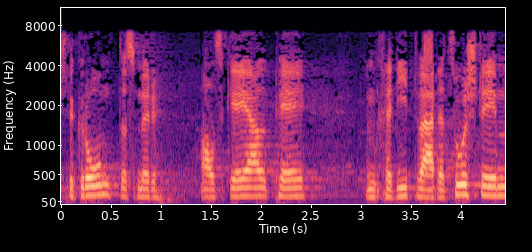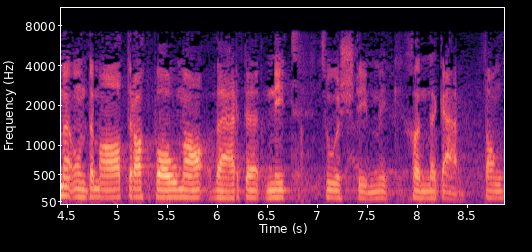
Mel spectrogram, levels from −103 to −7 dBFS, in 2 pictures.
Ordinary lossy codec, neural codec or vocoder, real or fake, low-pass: none; none; real; 7.2 kHz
